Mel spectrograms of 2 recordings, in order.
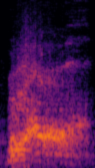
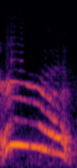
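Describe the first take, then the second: First: Big, full-throated goblin roar; much louder goblin growl. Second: High, thin goblin snarl; ordinary goblin growl. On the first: Game master demonstrates the new loud goblin, big growl. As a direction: imitate a big goblin roaring "rrrr". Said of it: "that volume, much louder". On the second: Game master demonstrates the other goblins, high little growl. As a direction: imitate a small goblin's "rrrr" up high. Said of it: "It's not like these other". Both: Shown as a demonstration.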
